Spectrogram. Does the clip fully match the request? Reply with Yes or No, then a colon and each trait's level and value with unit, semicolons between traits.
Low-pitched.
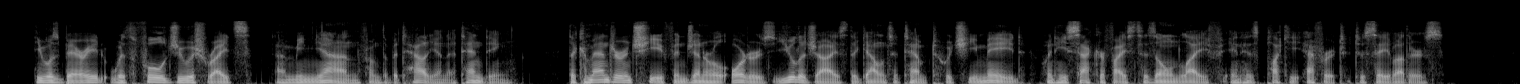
Yes: very low, 75 Hz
